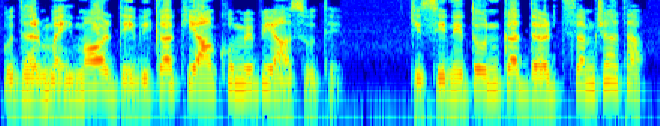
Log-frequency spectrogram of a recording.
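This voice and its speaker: A woman narrating a scripted story in an expressive storytelling manner. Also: mid-range voice, normal speed, no room sound, clean studio sound.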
